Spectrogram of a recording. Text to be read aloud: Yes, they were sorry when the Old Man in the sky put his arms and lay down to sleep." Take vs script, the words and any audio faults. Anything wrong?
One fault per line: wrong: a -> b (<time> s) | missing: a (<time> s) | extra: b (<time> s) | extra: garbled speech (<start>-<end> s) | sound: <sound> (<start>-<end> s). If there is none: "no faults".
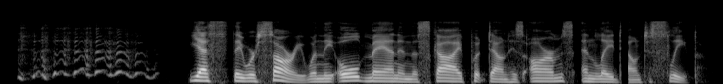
sound: laugh (0.2-1.6 s)
extra: down (4.9 s)
sound: dropout (6.2-6.3 s)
